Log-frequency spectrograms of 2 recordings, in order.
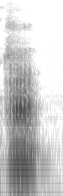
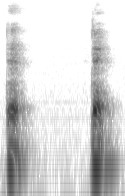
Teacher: Tenemos la R principal, o R primeriza, la R que aparece al principio de una palabra, la doble R en medio de una palabra y la R final, que esta va a ser una R múltiple, r, mientras que una R sola en medio de una palabra va a ser una R simple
